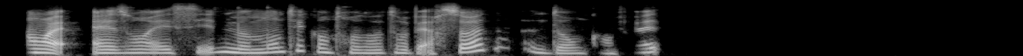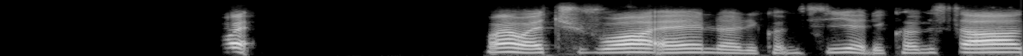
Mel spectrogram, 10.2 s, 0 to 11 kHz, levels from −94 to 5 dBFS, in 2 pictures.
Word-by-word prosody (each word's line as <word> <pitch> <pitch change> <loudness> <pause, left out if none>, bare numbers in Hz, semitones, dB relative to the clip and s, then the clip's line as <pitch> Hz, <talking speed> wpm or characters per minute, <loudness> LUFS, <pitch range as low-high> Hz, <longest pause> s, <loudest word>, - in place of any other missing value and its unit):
Ouais. 210 -3 +3
Elles 195 +1 -3
ont 205 - -4
essayé 195 -2 -8
de 255 - -4
me 220 -4 -2
monter 245 +10 -6
contre 225 -7 -8
d'autres 185 +1 -9
personnes. 245 - -2 0.2
Donc, 170 -4 -10
en 155 - -15
fait 235 +3 -5 2.9
Ouais! - - +6 1.2
Ouais, 250 - +6
ouais. 215 -3 +6
Tu 215 -1 -6
vois 225 +3 +6
elle 220 0 +2
elle 185 -3 -2
est - - -7
comme 185 +2 -11
ci, 220 +5 -8
elle 200 -6 -1
est - - -8
comme 195 +2 -6
ça, 235 +2 +6
210 Hz, 160 wpm, -19 LUFS, 190-230 Hz, 2.9 s, Ouais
